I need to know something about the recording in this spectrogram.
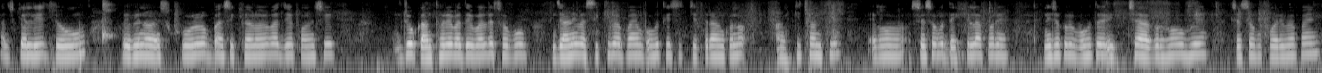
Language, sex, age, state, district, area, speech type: Odia, female, 45-60, Odisha, Sundergarh, urban, spontaneous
